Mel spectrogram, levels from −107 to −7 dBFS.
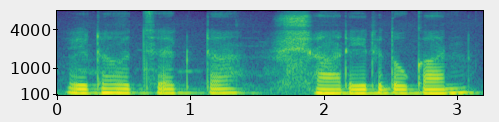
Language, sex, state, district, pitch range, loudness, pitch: Bengali, male, Tripura, West Tripura, 130-140 Hz, -15 LUFS, 135 Hz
